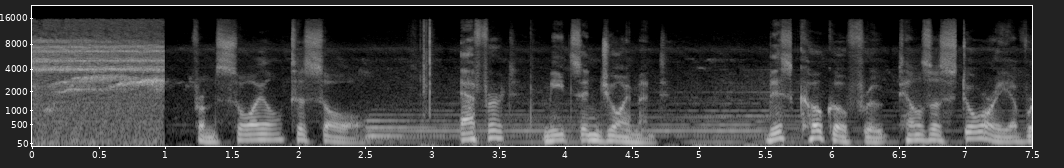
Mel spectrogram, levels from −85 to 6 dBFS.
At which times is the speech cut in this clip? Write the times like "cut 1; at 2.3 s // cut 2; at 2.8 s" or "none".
cut 1; at 1.0 s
